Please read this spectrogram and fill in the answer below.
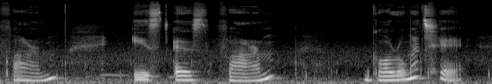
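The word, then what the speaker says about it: warm: বৃষ্টি হচ্ছে east S ভার্ম গরম আছে আগেই বলেছি ডব্লিউ কে ভি এর মত উচ্চারণ করে সুতরাং ওয়ার্ম হবে ভার্ম ইস্ট এস ভার্ম গরম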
